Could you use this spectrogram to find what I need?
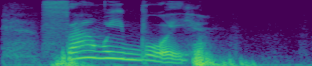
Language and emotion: Russian, positive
